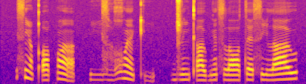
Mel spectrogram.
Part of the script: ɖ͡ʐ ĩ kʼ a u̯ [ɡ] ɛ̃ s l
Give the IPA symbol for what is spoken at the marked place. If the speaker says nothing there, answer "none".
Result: ɡ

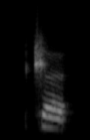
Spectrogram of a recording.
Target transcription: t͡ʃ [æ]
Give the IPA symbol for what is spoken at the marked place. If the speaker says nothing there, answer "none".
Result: œ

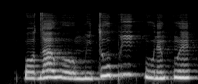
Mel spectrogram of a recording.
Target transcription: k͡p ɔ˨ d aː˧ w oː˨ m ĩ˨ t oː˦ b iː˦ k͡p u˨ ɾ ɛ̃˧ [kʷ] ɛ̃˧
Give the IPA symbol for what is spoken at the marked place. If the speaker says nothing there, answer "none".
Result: kʷ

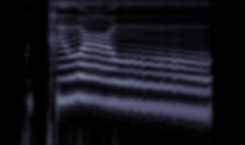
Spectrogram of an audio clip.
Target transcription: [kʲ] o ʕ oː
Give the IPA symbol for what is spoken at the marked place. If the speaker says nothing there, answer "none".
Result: kʲ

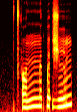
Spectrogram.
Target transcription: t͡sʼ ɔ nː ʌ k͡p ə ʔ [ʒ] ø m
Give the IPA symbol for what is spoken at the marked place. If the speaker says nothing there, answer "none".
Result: ʒ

